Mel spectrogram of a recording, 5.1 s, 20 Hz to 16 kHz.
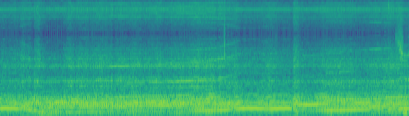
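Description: Porsche GT3 Cup race car pulling out of the pit lane at Spa during a Benelux Challenge race, its engine revving loud and close with rising and falling pitch sweeps under a steady mechanical drone.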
